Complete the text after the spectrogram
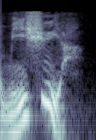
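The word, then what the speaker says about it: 弥 叙 亚 (מָשִׁיחַ): 膏抹的希伯来文是弥赛亚，我们称弥赛亚，其实原文的发音是弥叙亚。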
